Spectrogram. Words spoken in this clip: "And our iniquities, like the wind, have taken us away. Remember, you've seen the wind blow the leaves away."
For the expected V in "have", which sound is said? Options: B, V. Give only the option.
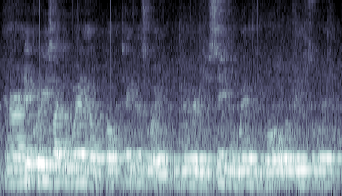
B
